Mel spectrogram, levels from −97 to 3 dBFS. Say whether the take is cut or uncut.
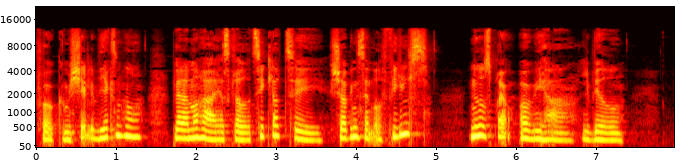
uncut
